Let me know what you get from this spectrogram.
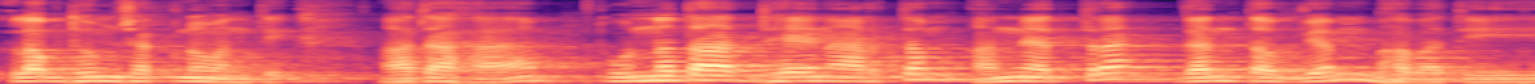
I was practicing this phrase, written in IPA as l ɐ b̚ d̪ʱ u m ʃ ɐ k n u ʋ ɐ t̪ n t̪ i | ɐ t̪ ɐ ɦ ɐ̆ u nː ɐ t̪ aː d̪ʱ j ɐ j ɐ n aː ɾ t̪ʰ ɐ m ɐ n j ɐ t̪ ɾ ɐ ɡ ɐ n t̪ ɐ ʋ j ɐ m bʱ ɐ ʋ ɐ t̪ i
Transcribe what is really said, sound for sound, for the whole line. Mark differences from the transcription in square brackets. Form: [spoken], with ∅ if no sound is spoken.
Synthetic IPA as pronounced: l ɐ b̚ d̪ʱ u m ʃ ɐ k n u ʋ ɐ [∅] n t̪ i | ɐ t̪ ɐ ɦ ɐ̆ u nː ɐ t̪ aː d̪ʱ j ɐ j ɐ n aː ɾ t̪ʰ ɐ m ɐ n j ɐ t̪ ɾ ɐ ɡ ɐ n t̪ ɐ ʋ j ɐ m bʱ ɐ ʋ ɐ t̪ i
